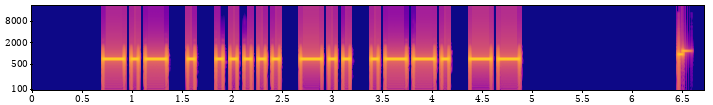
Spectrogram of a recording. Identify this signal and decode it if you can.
Morse code, heard as a keyed tone, about 17 wpm, 700 Hz. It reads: KE5DPM
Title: USA Call Signs Repeated 2x 17wpm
